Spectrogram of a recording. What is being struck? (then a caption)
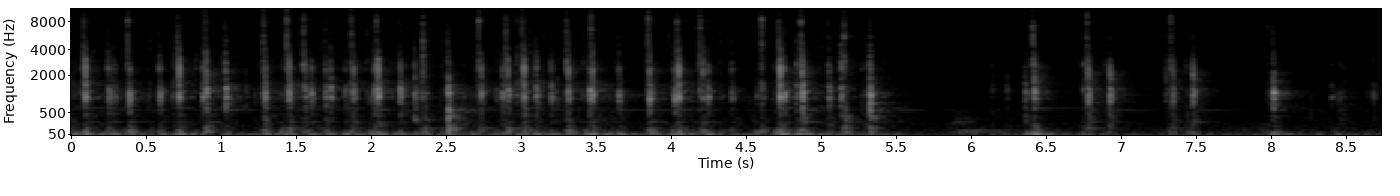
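Mechanical keyboard with plastic keycaps. Fingertips type on a backlit mechanical keyboard with plastic keycaps, producing a fast run of short, clicky keystrokes with sharp, bright transients and a dry, quick decay. The typing is dense for about five seconds, then slows into sparser, separated key presses.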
